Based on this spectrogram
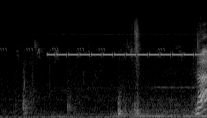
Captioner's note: smoke alarm beeps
